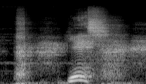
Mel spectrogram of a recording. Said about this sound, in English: You hear on the comms sound of a man panting as if he's been running.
